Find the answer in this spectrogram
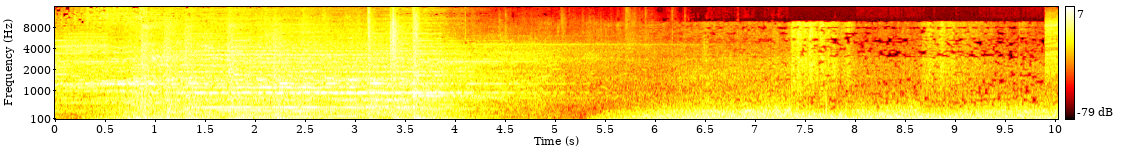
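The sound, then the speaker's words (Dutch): The burning jet engine of an S7 Airlines Boeing 737 flying over Siberia back to Novosibirsk airport roars with a deep, heavy rumble and strained whining tones, dips briefly about halfway through, then returns as a steady, loud low drone. No voices. “En dat geluid komt van een motor die in brand staat.”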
